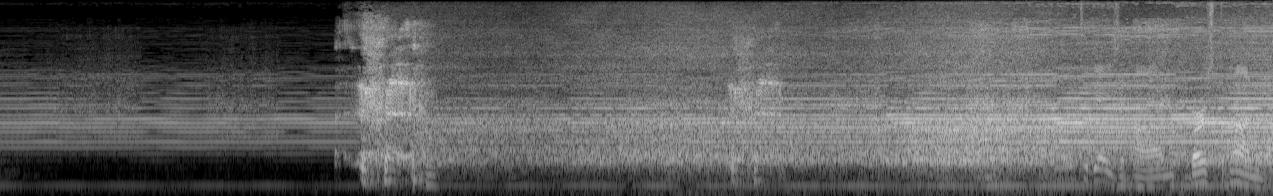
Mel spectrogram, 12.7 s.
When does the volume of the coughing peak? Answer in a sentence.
The volume of the coughing peaks at 4 seconds.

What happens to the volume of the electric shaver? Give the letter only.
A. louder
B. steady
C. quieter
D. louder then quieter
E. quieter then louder
A.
